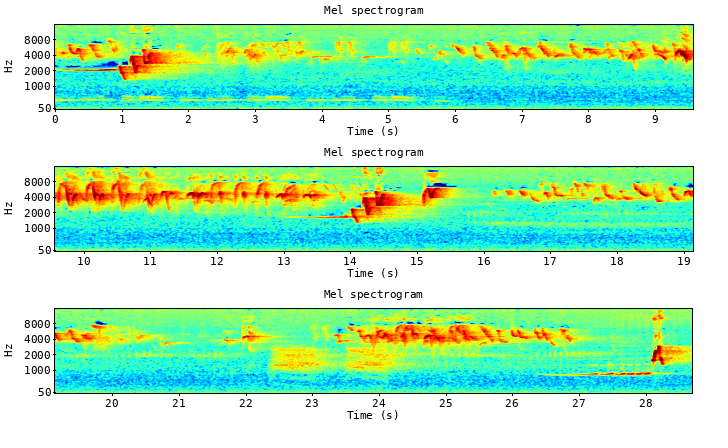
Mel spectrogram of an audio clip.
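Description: Many birds chirping and singing in rapid trills, with rising whistled calls about a second in and again midway. A low, repeated call pulses under them for the first several seconds.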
